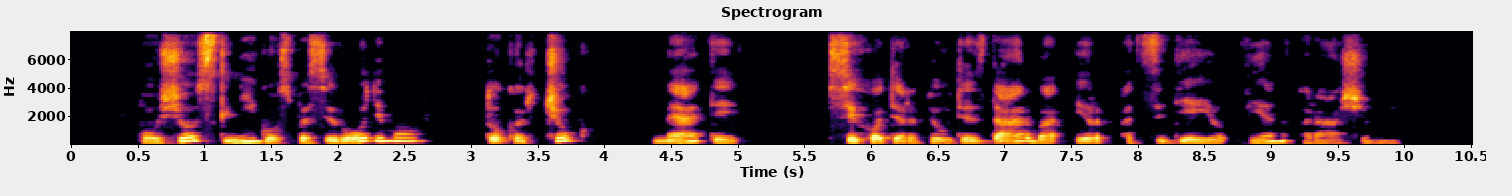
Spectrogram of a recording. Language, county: Lithuanian, Panevėžys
